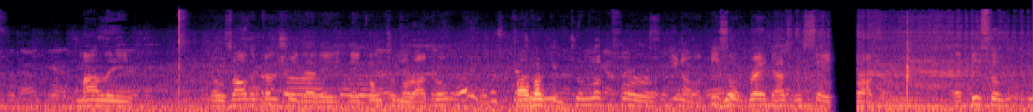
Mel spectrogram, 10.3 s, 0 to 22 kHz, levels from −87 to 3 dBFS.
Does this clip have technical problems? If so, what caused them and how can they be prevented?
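Yes. A long network dropout runs from 8.29 to 8.59 s. The receiver likely stopped getting packets, so it stretched the last sound into a fading buzz that decays to about 170 ms of silence, and about 280 ms of audio never returns. A more stable connection or a larger jitter buffer would help prevent it.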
